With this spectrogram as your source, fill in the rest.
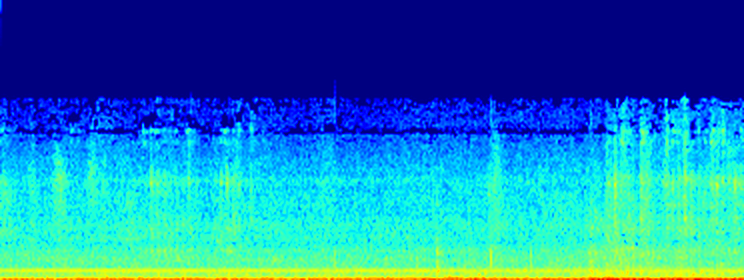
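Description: A bus engine rumbles low and steadily while driving.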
